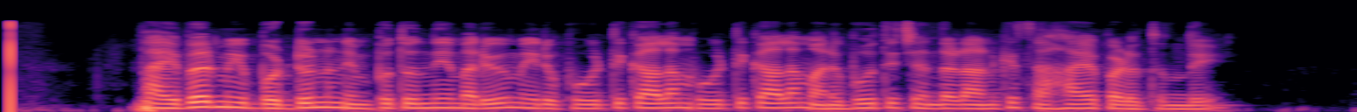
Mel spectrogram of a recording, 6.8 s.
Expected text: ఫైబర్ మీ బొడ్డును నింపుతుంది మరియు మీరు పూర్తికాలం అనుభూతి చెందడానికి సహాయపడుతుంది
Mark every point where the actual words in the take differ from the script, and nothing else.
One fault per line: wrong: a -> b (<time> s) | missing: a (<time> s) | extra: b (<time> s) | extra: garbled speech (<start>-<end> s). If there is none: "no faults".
extra: పూర్తికాలం (3.5 s)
